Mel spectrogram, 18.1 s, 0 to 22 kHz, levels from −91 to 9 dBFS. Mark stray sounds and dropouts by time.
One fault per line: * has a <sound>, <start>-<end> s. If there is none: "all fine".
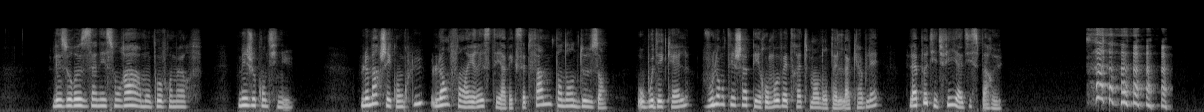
* has a laugh, 16.3-17.6 s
